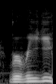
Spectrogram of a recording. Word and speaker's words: Rhude: And final fun fact, Rhude is spelled like rude because it's tradition in Rhude's family to start all the names with RH, so like Rhude is just rude with an RH, so it makes rude instead of rude.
